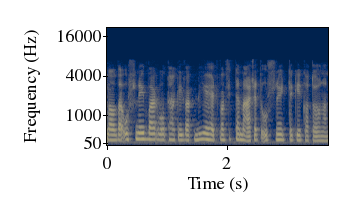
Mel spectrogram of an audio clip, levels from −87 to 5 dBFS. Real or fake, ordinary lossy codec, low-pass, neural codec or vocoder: real; none; 7.2 kHz; none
